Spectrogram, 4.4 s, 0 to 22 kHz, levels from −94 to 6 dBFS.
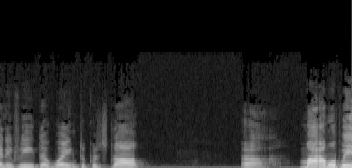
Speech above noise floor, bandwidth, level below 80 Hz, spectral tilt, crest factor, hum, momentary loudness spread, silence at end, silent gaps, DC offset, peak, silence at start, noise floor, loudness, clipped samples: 31 dB; 11 kHz; -50 dBFS; -6 dB/octave; 18 dB; none; 16 LU; 0 s; none; under 0.1%; -6 dBFS; 0 s; -53 dBFS; -23 LUFS; under 0.1%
